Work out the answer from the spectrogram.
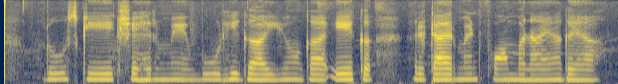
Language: Urdu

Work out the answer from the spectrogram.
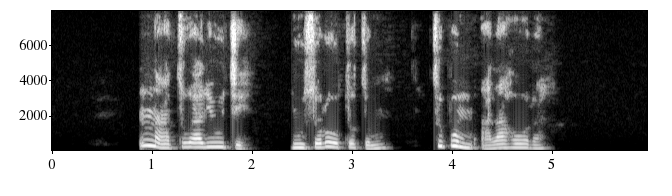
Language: Igbo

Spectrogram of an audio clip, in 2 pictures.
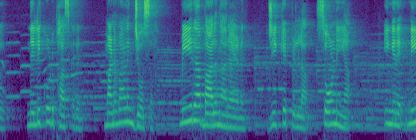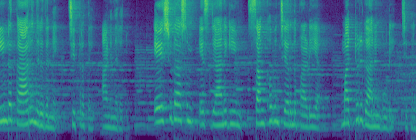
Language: Malayalam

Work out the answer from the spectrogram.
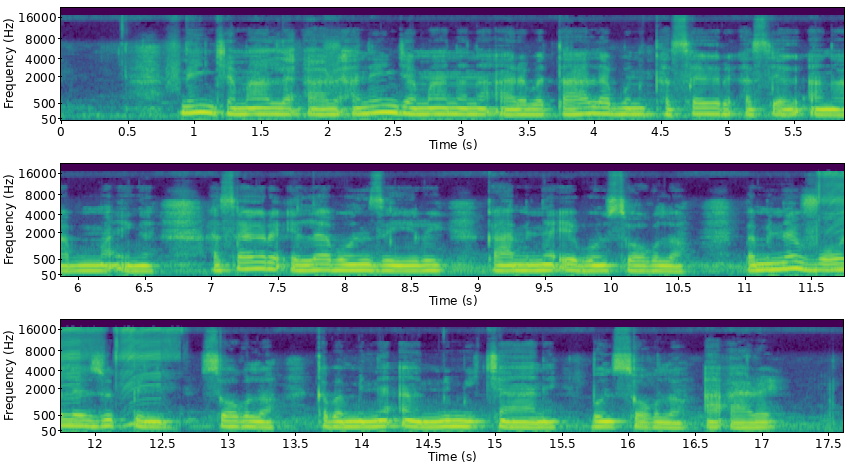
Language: Southern Dagaare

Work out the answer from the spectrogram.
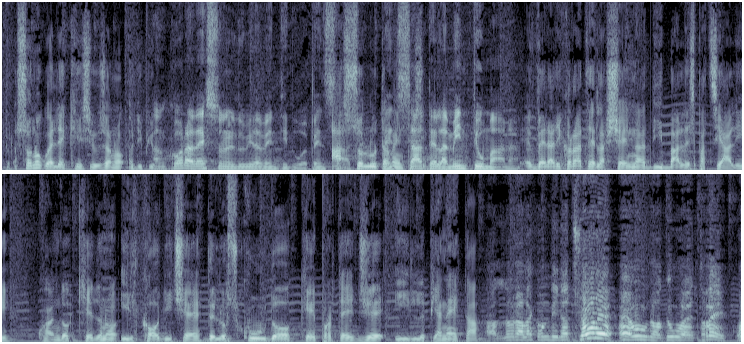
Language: Italian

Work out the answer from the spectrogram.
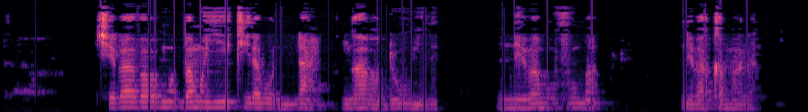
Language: Ganda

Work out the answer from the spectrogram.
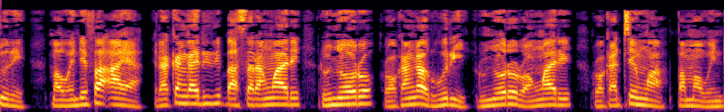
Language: Shona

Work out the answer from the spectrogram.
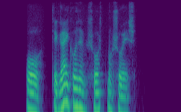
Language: Mari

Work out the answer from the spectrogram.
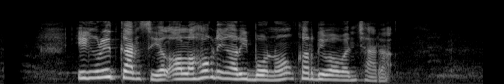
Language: Sundanese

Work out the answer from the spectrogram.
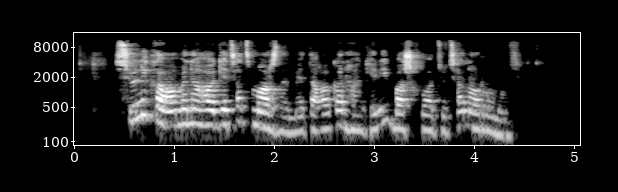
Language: Armenian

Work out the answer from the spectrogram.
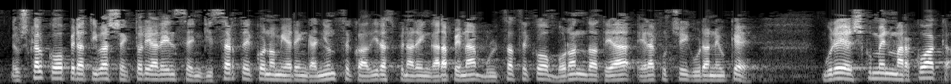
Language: Basque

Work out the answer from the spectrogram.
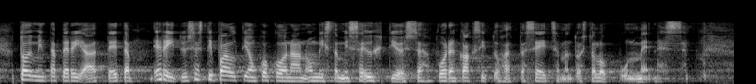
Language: Finnish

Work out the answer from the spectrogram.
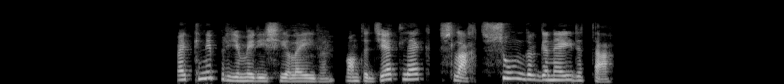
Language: Western Frisian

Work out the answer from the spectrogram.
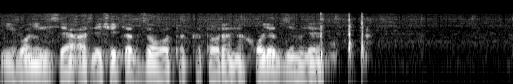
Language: Russian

